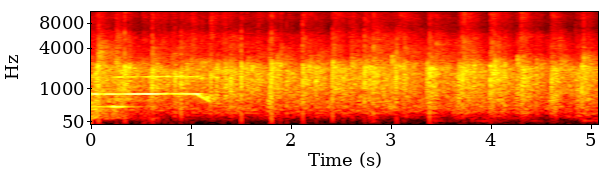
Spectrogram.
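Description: Audience applauding, a dense steady clapping, with one long held high note over it that stops about a second in.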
